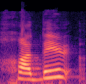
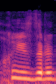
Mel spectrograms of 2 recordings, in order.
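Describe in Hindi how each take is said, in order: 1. इस नाम में d ध्वनि है, Khadir। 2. इस नाम में z ध्वनि है, Khizr। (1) "जो ज़्यादा सही है वो खदिर है" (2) "खिज़र कहते हैं और कई प्रोनाउंसिएशन हैं"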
